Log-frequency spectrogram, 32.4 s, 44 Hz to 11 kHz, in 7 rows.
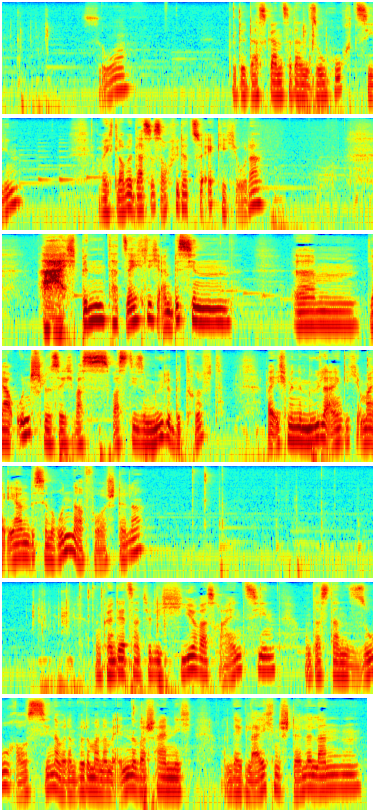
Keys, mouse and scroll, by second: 0.3-2.5 middle drag, 0.7 e, 3.3-5.2 drag, 4.1 a, 4.3 Tab, 7.5 click, 7.7-9.1 middle drag, 10.7 middle click, 15.3 KP_3, 16.4 Tab, 18.0 b, 20.0-21.8 drag, 22.4 a, 24.1 ctrl+r, 24.9-26.5 right drag, 25.6 KP_7, 26.7-28.5 drag, 29.9 a, 30.1 middle click.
